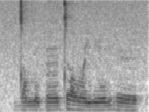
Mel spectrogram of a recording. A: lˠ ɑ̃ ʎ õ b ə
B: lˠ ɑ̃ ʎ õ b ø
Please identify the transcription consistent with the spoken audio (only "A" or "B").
B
